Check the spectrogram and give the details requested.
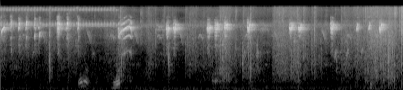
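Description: Small birds chirping: short, high chirps in quick clusters, over a steady high insect buzz that stops about two and a half seconds in.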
